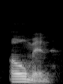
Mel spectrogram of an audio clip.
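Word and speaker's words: ОМОН: And so people who know Russian, so O-M-O, the H is pronounced as an N. So that thing says Omen.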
